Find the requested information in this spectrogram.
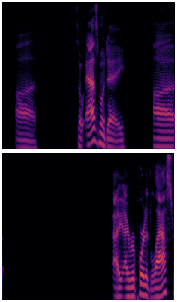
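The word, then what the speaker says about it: Asmodee: company as asmo day I actually I had to look up how to pronounce it because it turns out I've been pronouncing it wrong my entire life uh so asmo day uh I I reported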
